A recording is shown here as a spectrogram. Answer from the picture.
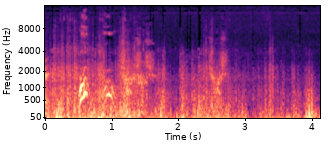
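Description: Wind rushing over the onboard camera microphone of an RC glider skimming low over heather. A short rising cry sounds about half a second in, and a sharp knock comes near the end.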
